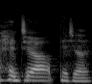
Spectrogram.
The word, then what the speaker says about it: hijab: is that how you say it like yeah hijab so yeah and then when I went to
